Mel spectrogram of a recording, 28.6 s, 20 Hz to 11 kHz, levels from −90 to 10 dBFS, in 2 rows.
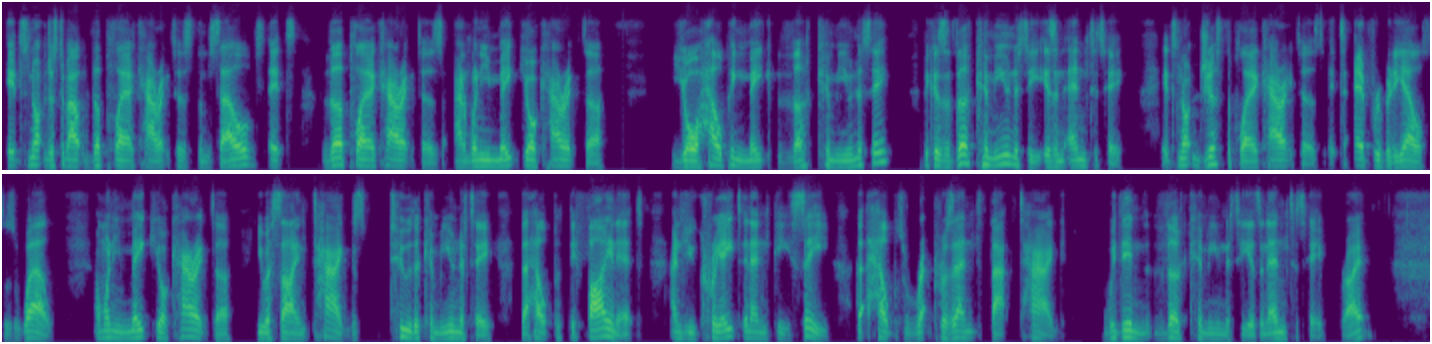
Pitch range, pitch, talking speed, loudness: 110-135 Hz, 120 Hz, 155 wpm, -23 LUFS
